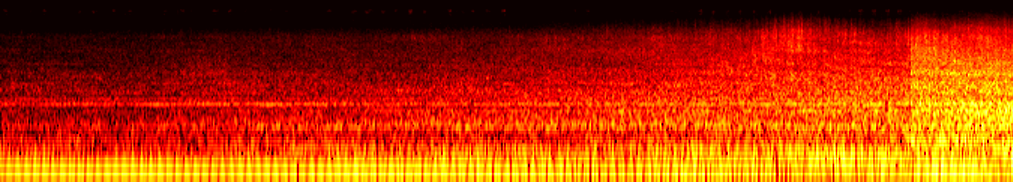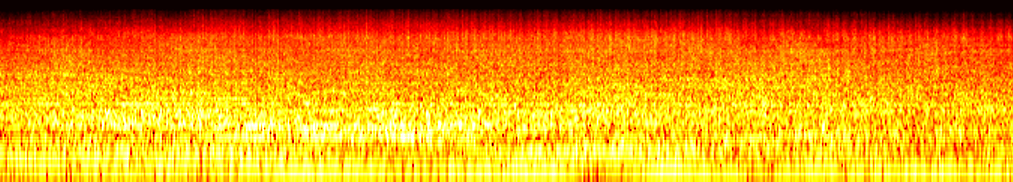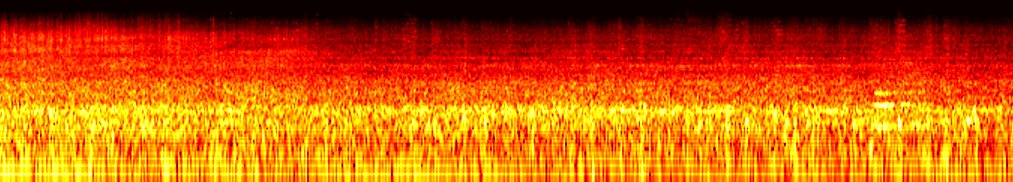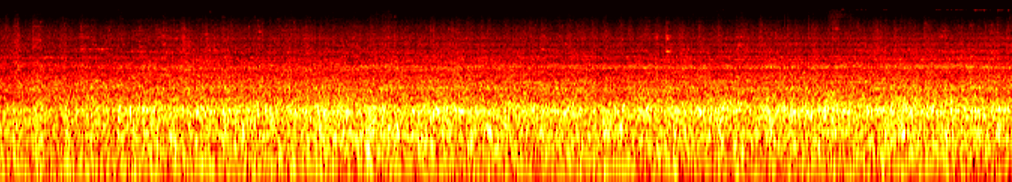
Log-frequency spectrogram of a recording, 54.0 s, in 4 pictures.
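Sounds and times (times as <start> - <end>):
diesel locomotive engine: 0.0 - 54.0.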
